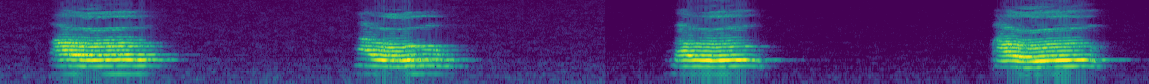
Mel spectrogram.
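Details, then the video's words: Regular meowing from a Siamese cat: four evenly spaced, about one-second harmonic calls roughly every three seconds, steady in loudness, nothing else audible. "Tunog ng SIAMESE CAT | Sound of SIAMESE CAT"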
